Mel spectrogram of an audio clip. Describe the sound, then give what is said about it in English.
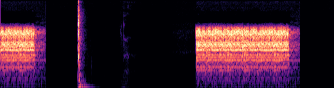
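A harsh, loud studio buzzer on the Ben Maller Show, a talk show, blares twice, each blast flat and sustained, the second running about a second; between them come a brief sharp thump and a short muffled knock. “You can shove that buzzer where the sun don't shine.”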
